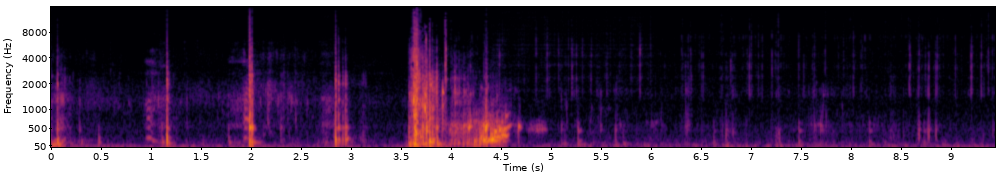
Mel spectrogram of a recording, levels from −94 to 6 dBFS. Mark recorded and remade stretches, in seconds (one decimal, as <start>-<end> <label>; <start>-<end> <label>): 0.0-4.4 recorded; 4.4-6.0 remade; 6.0-9.4 recorded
